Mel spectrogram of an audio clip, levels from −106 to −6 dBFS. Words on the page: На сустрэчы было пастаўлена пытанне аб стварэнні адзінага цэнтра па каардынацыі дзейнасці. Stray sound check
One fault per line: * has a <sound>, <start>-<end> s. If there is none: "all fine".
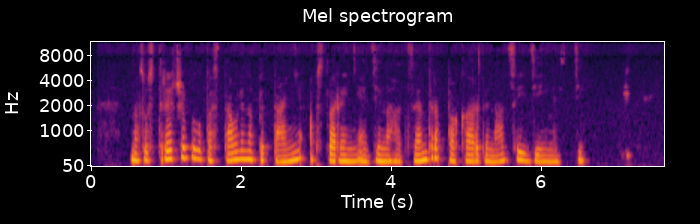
all fine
